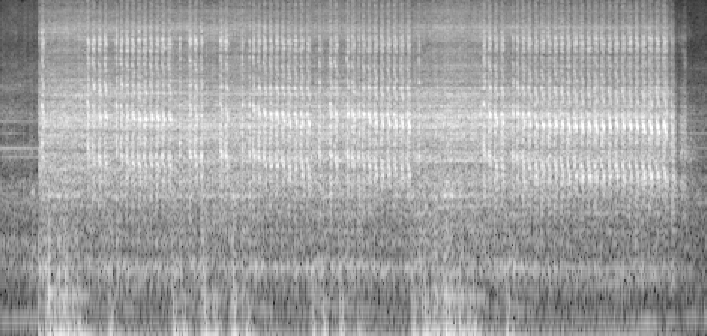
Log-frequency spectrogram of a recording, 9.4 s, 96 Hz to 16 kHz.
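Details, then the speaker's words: Honda CM400 motorcycle, very cold weather: steady starter cranking at about four beats a second with no firing at all; cranks but won't start, owner blames the cold, possibly no accelerator pump; starts smoking from exhaust. "Okay, let's try this again. It's gonna backfire. It is. It's so cold. No, stop. It's just too cold."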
